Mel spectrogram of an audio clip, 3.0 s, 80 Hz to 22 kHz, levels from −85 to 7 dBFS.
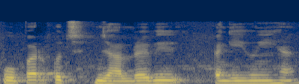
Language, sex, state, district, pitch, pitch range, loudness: Hindi, male, Uttar Pradesh, Lucknow, 130 Hz, 130-140 Hz, -15 LUFS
